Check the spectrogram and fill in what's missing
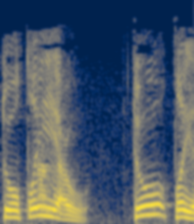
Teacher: رقق التاء وفخم الطاء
